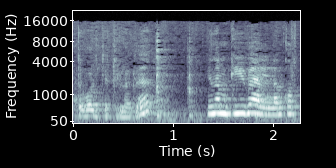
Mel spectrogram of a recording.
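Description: Wooden spatula stirring and scraping vermicelli upma around a stainless steel pan, with short scrapes and knocks against the metal. A woman's voice comes in over about the last half second.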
